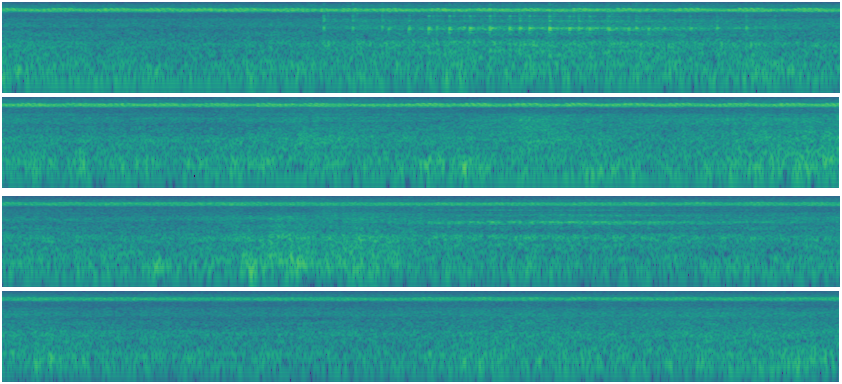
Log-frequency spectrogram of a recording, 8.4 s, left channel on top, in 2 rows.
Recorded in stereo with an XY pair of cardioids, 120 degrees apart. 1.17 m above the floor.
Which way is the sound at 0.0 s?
65° left.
